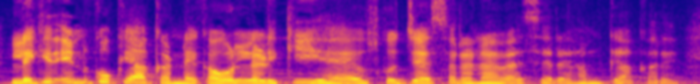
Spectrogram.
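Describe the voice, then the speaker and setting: A woman's voice: medium pitch, fast, faint music behind. A woman narrating a horror story in a casual, conversational way, repeating lines for emphasis.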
